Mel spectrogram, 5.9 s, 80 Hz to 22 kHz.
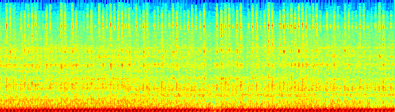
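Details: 1951 BSA A10 Golden Flash 650 twin, revived after 4 years in a museum with a new battery and cleaned carb. Strong, even low thump at a steady idle with no knocks, misses or rattles; idles cleanly.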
